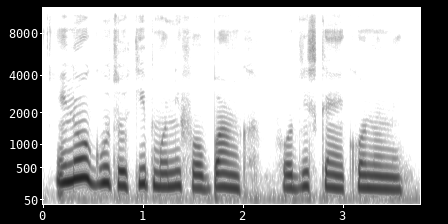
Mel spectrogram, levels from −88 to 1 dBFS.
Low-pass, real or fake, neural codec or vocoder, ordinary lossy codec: 10.8 kHz; real; none; MP3, 96 kbps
